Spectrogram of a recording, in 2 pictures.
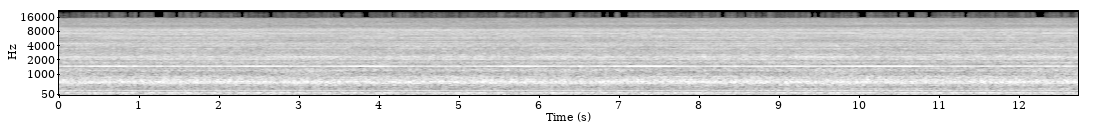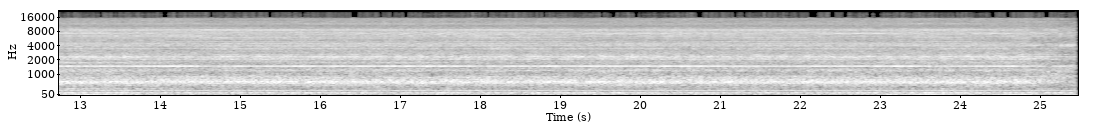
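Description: A heat tool blows hot air onto stamping foam, giving a steady, loud, unbroken whoosh of airflow that holds constant for the whole stretch with no talk.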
